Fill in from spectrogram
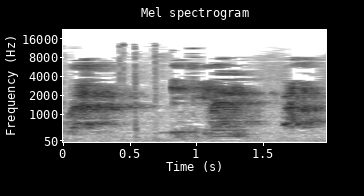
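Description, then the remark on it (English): A dog barks and yips in short bursts during a meeting vote, its sharp calls repeating over a couple of seconds while people talk in the background. “I think the dog is objecting.”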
